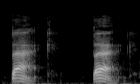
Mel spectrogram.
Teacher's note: While it's a stop consonant, the letter K is kind of lightly released at the ends of words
